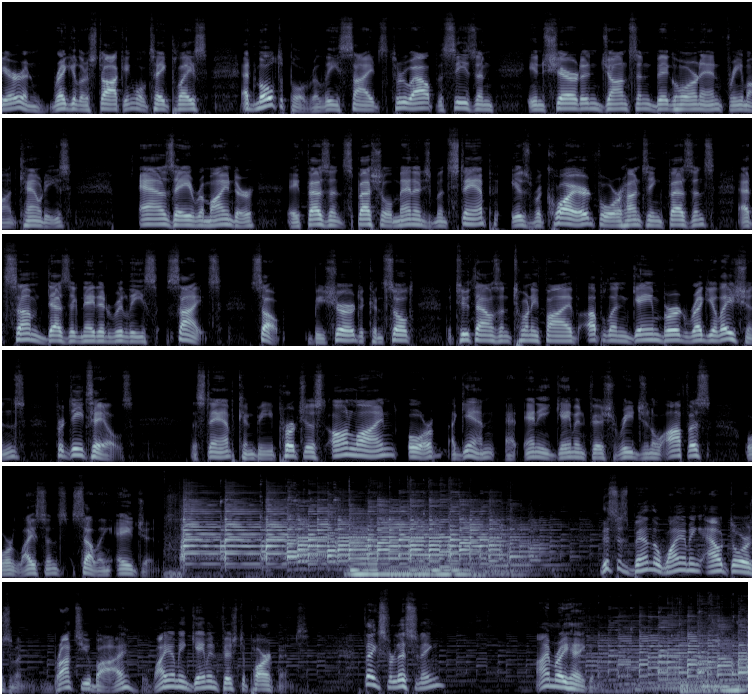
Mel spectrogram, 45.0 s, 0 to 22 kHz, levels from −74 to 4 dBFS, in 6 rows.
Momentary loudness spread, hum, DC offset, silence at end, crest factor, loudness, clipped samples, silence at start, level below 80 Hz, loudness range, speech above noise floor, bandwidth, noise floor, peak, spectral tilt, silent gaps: 13 LU; none; under 0.1%; 0 s; 20 dB; -25 LUFS; under 0.1%; 0 s; -56 dBFS; 6 LU; 39 dB; 17 kHz; -64 dBFS; -6 dBFS; -5 dB/octave; none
